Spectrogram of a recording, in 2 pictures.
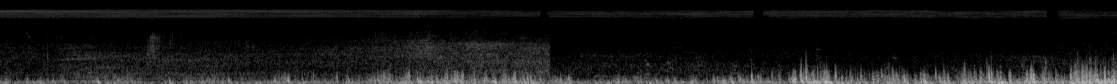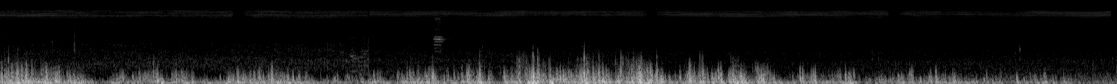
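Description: Wind buffeting an outdoor microphone, a gusty low rumble that rises and falls in strength, over a faint steady high hiss.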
